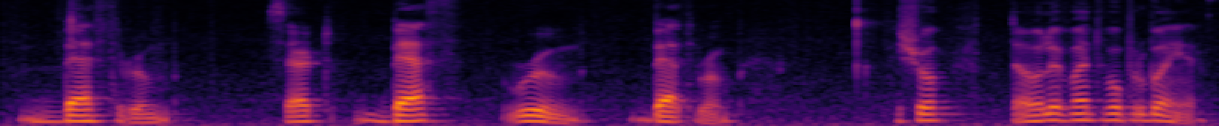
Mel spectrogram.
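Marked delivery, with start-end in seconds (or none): none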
